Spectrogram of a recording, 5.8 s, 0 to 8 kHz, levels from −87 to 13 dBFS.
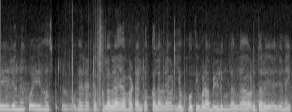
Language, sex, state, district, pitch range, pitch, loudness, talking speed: Hindi, female, Bihar, Saharsa, 215-235 Hz, 225 Hz, -15 LUFS, 275 wpm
